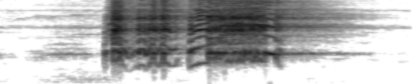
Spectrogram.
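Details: Lure crow of a Javan green junglefowl, meant to encourage newly trapped or lazy birds to call and to attract birds in forest: a soft lead-in, then a loud rasping two-part crow ending in a fading tail.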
